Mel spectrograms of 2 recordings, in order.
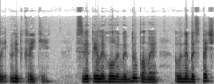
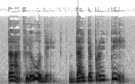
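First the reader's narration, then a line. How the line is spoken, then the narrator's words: Forced cheerful shout. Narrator (Ukrainian): гукнув демонстративно весело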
